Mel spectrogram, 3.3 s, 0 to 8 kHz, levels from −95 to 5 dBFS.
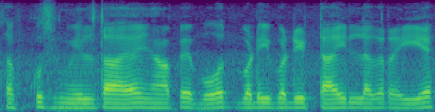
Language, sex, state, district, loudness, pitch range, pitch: Hindi, male, Haryana, Charkhi Dadri, -18 LUFS, 120-125 Hz, 125 Hz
